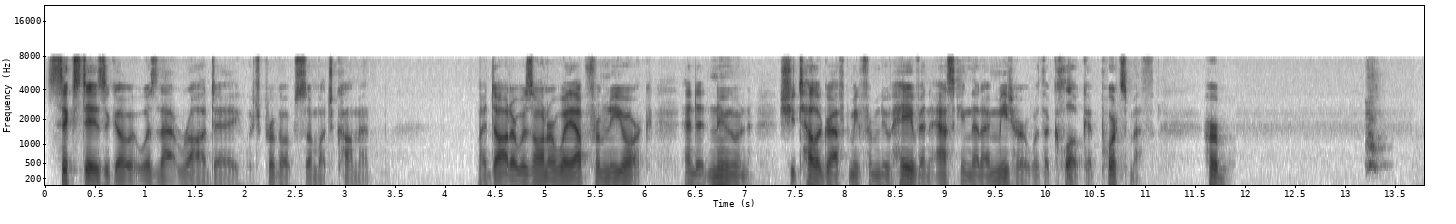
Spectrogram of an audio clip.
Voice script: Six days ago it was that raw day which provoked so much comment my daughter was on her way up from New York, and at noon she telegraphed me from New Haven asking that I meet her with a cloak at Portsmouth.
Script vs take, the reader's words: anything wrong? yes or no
yes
